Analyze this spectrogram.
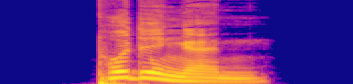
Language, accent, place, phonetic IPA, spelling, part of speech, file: German, Germany, Berlin, [ˈpʊdɪŋən], Puddingen, noun, De-Puddingen.ogg
- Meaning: dative plural of Pudding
